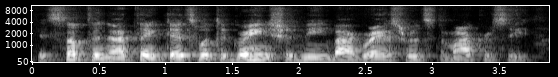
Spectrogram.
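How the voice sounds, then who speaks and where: A man's voice: medium pitch, fairly even intonation, fairly quick, fairly bright tone, slight background noise. An older man hosting a podcast, interviewing a guest over a video call, engaged and thoughtful in his questions. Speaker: podcast host. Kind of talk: casual interview on a livestream. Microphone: video call webcam.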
